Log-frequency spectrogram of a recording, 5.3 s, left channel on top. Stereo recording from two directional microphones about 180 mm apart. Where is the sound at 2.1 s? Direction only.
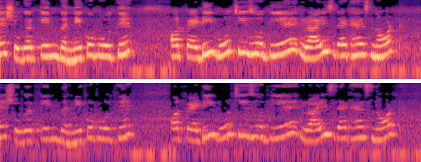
40° left (ahead or behind).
